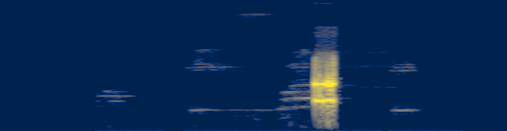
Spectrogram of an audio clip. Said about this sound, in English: if you're using your cell phone, you'll have to hit star six on that to unmute.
